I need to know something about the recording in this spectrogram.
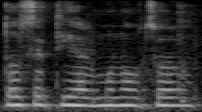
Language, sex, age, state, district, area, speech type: Nepali, female, 45-60, West Bengal, Darjeeling, rural, spontaneous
